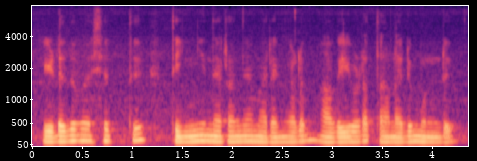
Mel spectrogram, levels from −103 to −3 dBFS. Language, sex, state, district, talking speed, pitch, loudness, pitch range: Malayalam, male, Kerala, Kollam, 70 wpm, 110 Hz, -17 LUFS, 105-120 Hz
